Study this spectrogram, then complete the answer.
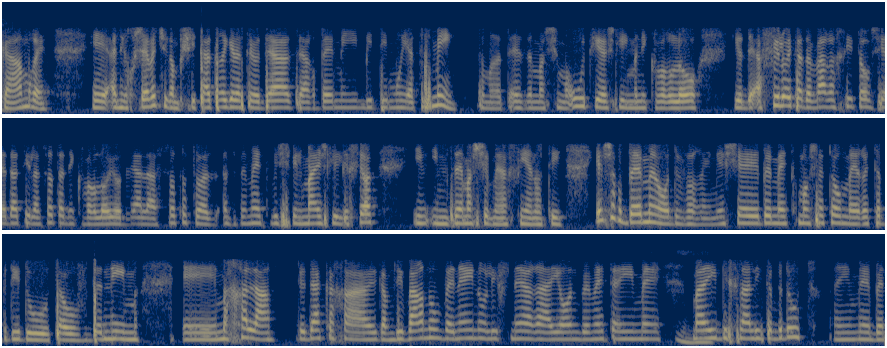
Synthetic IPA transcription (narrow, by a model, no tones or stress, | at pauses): ɡamʁeeaniχo̞̥ʃe̞vetʃeɡampʃitatʁeɡe̞latajo̞deazeaʁbe̞mimidimujat͡smiz̥oto̞me̞ʁetezemaʃmaʔutʰjeʃliimanikvaʁlo̞jo̞deʔafiluetadavaʁaχito̞vʃejadatilaːso̞tanikvaʁlo̞jo̞dealaːso̞to̞to̞azazbe̞ːme̞tbiʃvilmajeʃliliχjo̞tiimze̞maʃe̞meafjeno̞tijɛʃhaʁbe̞me̞o̞ddvaʁimjeʃebe̞ːme̞tkmo̞ʃeatao̞me̞ʁetabdidutauvdanimemaχala | jodeakaχaɡamd̪ibaʁnubene̞jnulifne̞jaʁaːjo̞nbe̞ːme̞taimeːaibiχlalitabdut | aimbe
